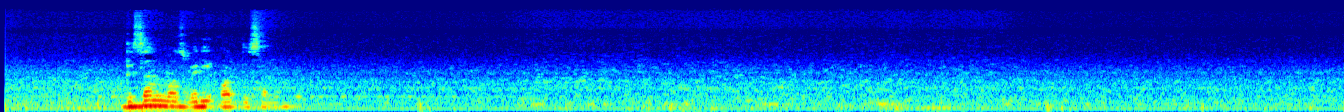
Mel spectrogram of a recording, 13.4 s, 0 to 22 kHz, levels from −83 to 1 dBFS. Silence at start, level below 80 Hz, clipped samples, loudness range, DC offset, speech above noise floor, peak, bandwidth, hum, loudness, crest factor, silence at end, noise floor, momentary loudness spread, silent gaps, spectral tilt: 0.05 s; -48 dBFS; under 0.1%; 23 LU; under 0.1%; 27 dB; -2 dBFS; 12.5 kHz; none; -16 LUFS; 22 dB; 0.3 s; -41 dBFS; 27 LU; none; -8.5 dB/octave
